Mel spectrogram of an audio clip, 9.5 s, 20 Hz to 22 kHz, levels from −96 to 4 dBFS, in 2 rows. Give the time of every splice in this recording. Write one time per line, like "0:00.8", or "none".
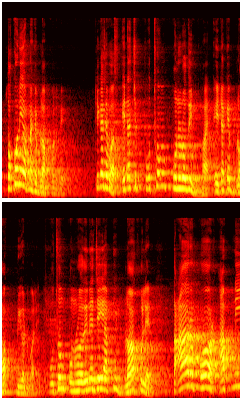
0:05.7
